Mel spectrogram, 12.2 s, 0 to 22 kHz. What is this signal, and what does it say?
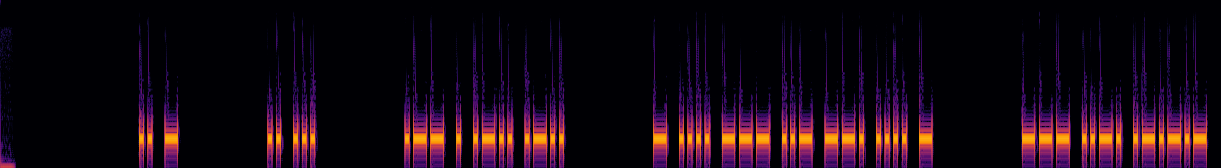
Morse code, heard as a keyed tone, about 27 wpm, 700 Hz. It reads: IT IS WELL THOUGHT OF.
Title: 3x Word-Spacing - Sentences from Top 300 Words - 28wpm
